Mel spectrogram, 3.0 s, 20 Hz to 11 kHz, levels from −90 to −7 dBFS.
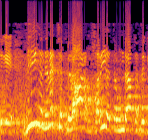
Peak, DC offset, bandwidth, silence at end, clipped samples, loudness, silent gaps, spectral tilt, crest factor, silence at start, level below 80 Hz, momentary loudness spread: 0 dBFS; under 0.1%; 11 kHz; 0 s; 4%; -8 LUFS; none; -4.5 dB/octave; 8 dB; 0 s; -42 dBFS; 4 LU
